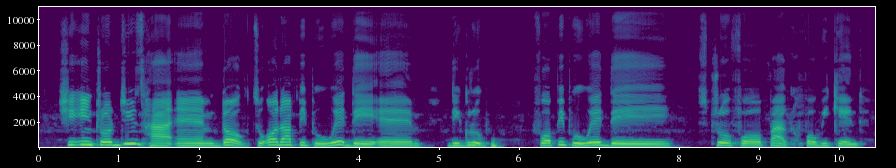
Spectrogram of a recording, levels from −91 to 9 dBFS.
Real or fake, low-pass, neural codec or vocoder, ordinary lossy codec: real; none; none; none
